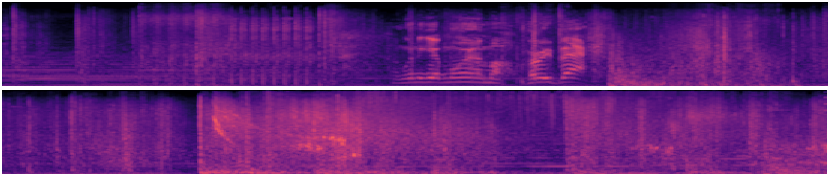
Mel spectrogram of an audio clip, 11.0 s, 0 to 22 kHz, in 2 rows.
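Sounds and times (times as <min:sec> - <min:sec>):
film score music: 0:00.0 - 0:11.0
loud explosion: 0:06.8 - 0:11.0.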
